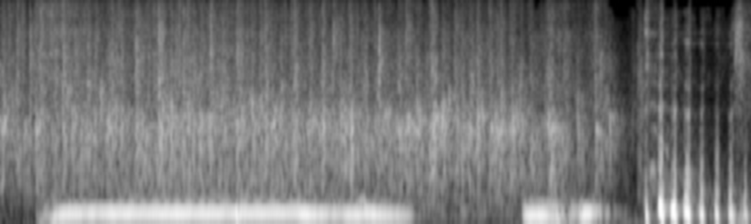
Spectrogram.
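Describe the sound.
A live audience applauds a participant and her question in a steady wash of clapping, with a long, low held tone running through it and a voice briefly heard, then a burst of sharper, rhythmic claps at the end.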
